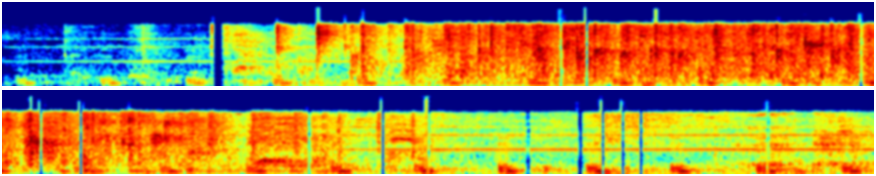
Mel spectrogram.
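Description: A small group of people clapping, starting about a second in and thinning out over the last few seconds, with low voices murmuring underneath and a faint steady electrical tone.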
